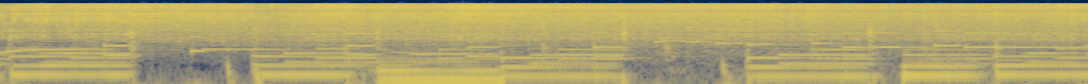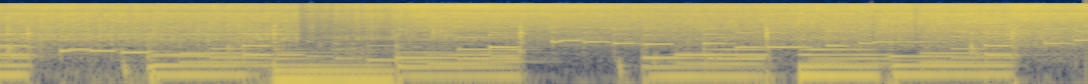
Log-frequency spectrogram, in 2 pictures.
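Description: Diced potatoes sizzling as they fry in hot oil in a pan, stirred with a metal slotted spoon. Background music with a steady stepping melody plays over it.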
